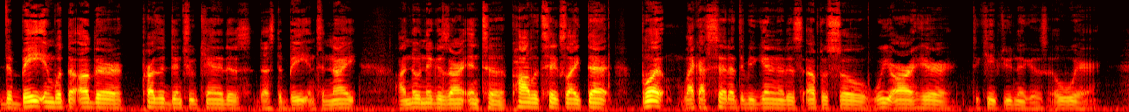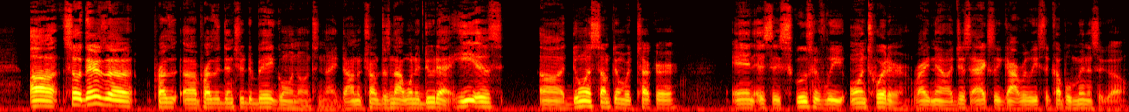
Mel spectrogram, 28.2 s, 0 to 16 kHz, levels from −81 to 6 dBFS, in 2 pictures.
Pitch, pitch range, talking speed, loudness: 100 Hz, 95-115 Hz, 165 wpm, -21 LUFS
